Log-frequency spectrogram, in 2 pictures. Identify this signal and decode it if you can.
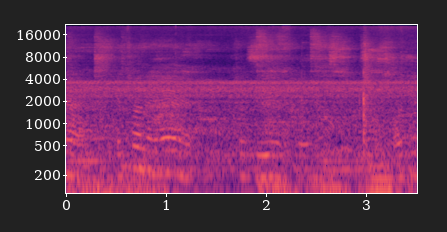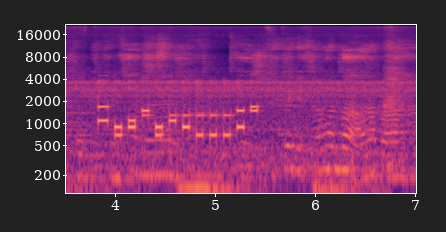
Multi-frequency trunk signalling (R1, as on North American trunks), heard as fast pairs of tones, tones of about 70 ms, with the noise of a cafe. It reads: KP 1301654448 ST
